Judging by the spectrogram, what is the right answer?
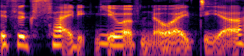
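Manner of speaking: soft, quavering, emotional voice. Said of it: "And his voice quavered a bit like that".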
